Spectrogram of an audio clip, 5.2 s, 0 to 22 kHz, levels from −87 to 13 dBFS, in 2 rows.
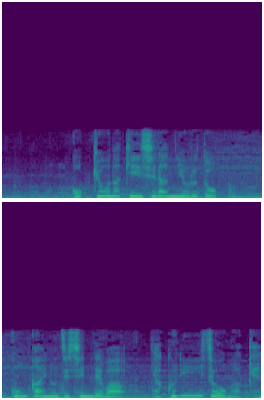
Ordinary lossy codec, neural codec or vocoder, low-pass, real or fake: none; none; none; real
